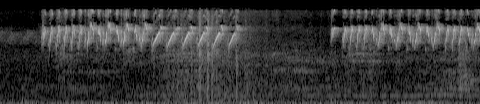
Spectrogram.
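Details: Sparrow chirping in a garden: rapid, very high, thin chirps, each sliding downward, in fast bursts of about three seconds separated by a short pause, with a quiet background.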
